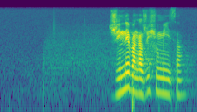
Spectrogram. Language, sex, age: Venda, male, 25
